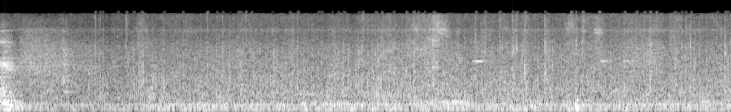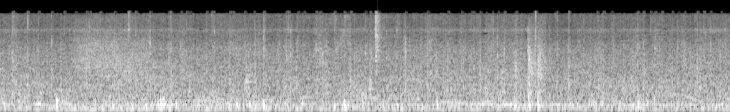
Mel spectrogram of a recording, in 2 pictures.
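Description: Steady outdoor background hiss with a few faint scattered clicks and knocks.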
